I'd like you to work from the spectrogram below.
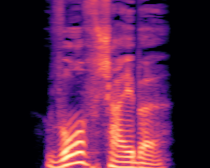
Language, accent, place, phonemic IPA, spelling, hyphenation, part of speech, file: German, Germany, Berlin, /ˈvʊʁfˌʃaɪ̯bə/, Wurfscheibe, Wurf‧schei‧be, noun, De-Wurfscheibe.ogg
- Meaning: throwing disk (e.g. a frisbee or a clay pigeon)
